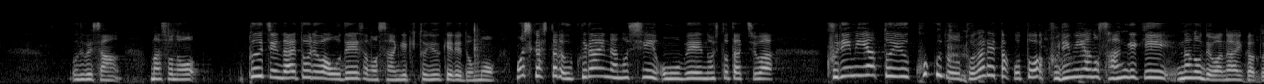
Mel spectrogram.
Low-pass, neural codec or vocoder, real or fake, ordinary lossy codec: 7.2 kHz; none; real; none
